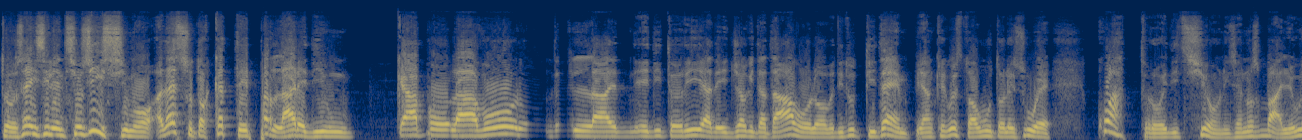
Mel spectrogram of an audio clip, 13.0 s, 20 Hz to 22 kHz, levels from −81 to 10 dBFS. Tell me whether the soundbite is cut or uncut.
uncut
